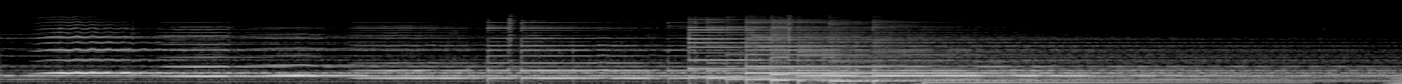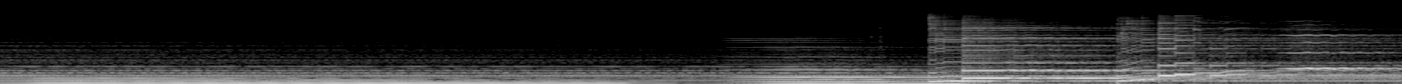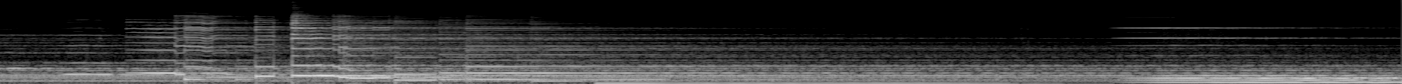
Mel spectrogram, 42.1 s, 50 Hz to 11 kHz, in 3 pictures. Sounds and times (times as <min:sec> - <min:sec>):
Bass guitar: 0:13.9 - 0:20.7, 0:21.5 - 0:25.9, 0:39.5 - 0:42.0.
